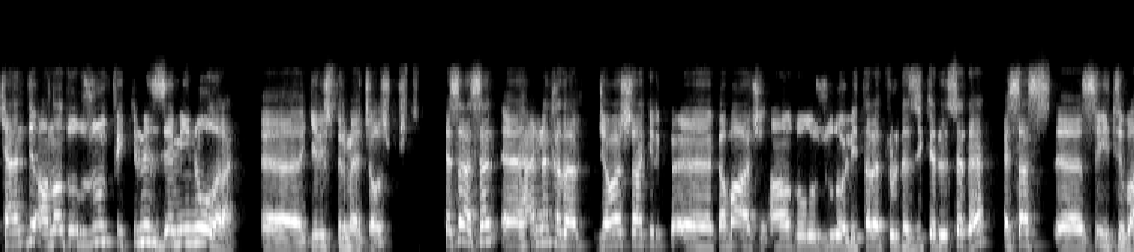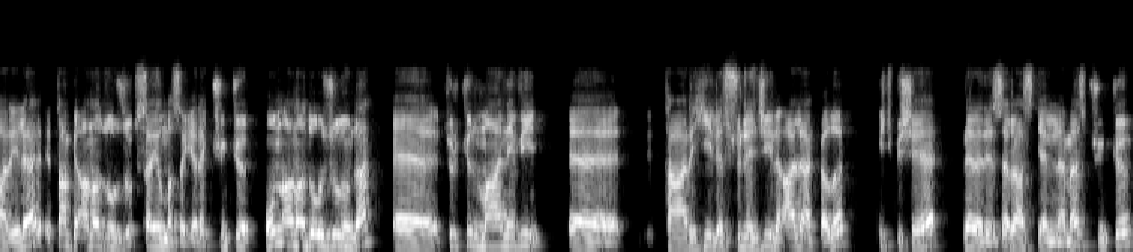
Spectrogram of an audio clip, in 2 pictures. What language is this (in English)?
Turkish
